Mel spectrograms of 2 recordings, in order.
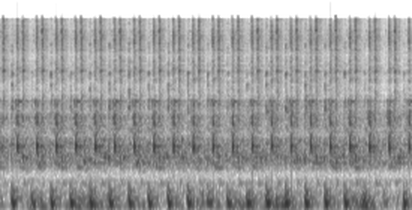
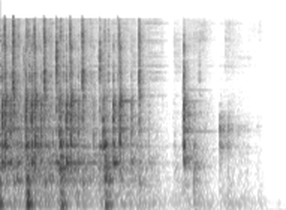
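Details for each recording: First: Antique Clinton single-cylinder engine converted from vertical to horizontal shaft, hot, at slow idle: slow, even thumps at a steady unhurried beat with no misses; clean slow idle. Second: Antique Clinton vertical-shaft engine converted to horizontal shaft, idled way down with muffler off: sharp high ticks each beat as the tappets touch the valve undersides; the flywheel-side main bearing is also worn.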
